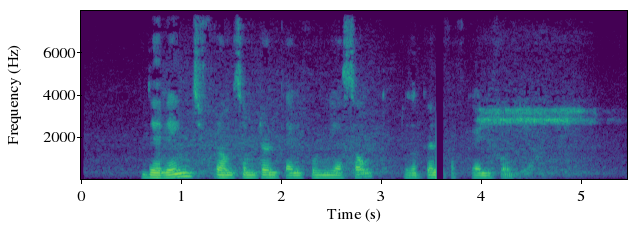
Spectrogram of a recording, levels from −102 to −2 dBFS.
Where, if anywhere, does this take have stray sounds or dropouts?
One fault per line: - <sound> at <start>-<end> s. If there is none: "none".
- dropout at 3.5-3.6 s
